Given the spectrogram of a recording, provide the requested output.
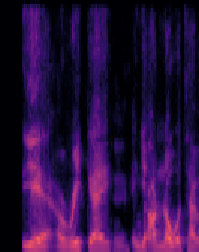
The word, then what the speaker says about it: Arike: Arika. Yeah, Arike.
